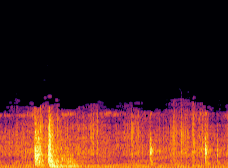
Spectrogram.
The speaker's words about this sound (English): Somebody's coming in the door.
